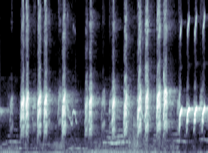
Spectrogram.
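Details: Sooty-headed bulbul in full lively song, a recording meant to lure the species. Rapid chirps come in tight clusters, ending in a short series of clear, evenly repeated whistled notes.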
